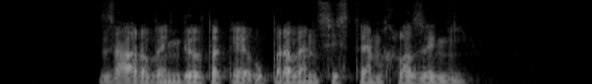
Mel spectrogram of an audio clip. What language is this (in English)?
Czech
